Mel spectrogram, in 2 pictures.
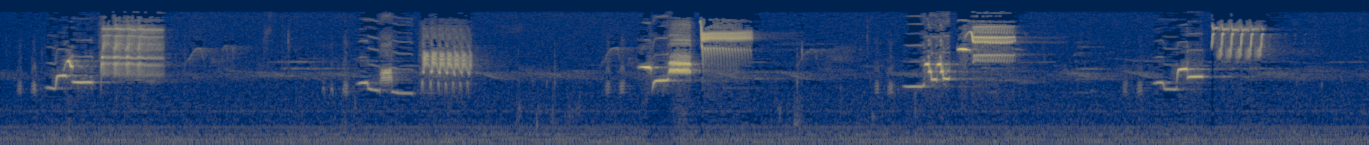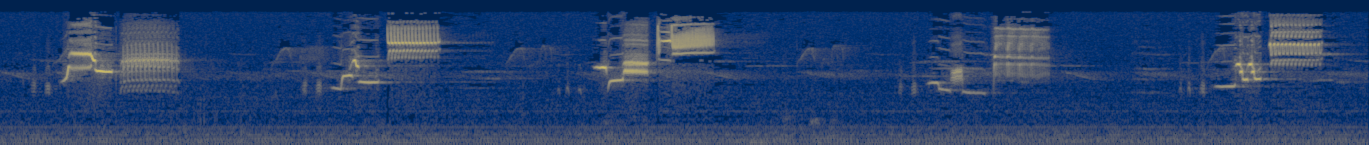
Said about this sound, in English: So those were some of the details of some of the songs of the wood thrush.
